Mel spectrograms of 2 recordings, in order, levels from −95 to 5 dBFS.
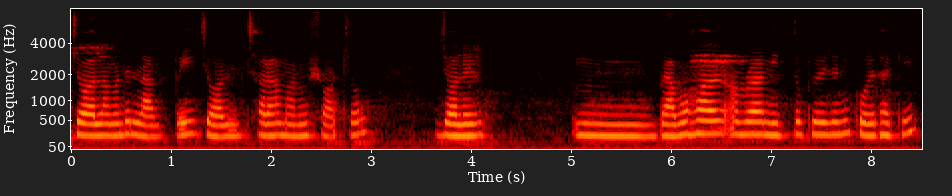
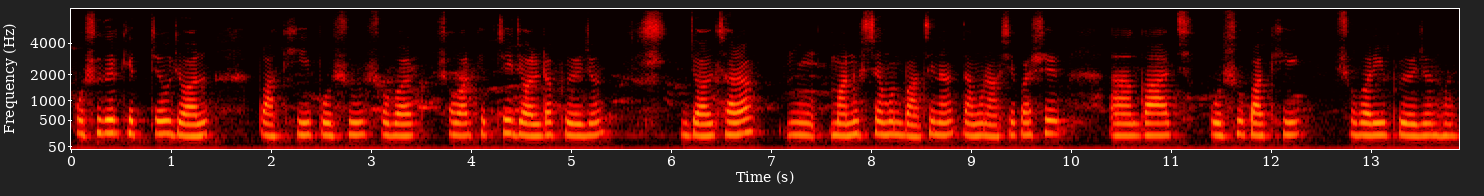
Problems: background sounds at intervals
